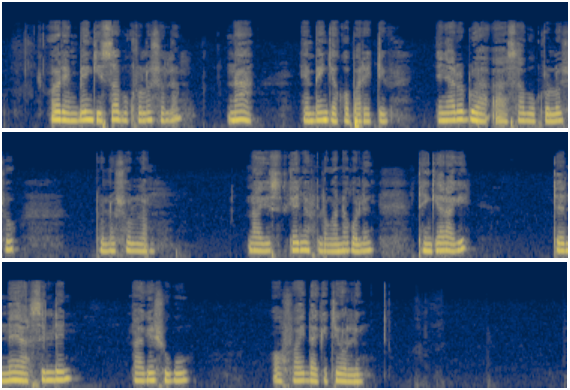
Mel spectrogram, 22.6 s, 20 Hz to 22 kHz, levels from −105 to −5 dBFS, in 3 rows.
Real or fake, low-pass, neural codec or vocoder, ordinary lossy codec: real; 19.8 kHz; none; AAC, 32 kbps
